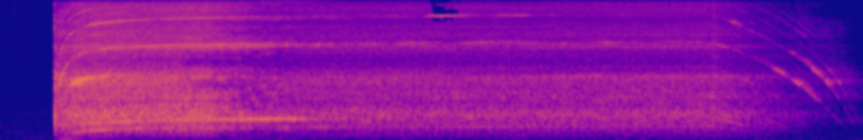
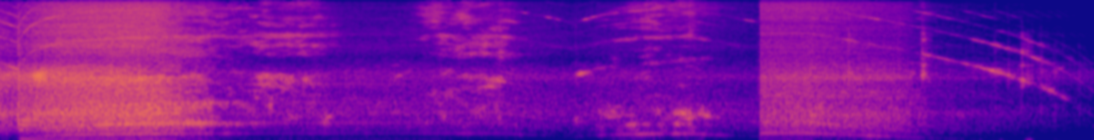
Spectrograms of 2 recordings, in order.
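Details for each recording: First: Used DeWalt die grinder after a cord repair, new bearings and a polished shaft, run on test: spins up fast to a steady high whine with no grinding or rattle, then winds down smoothly; normal run, bearings sound healthy. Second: Well-used DeWalt die grinder after cord repair; spins up with a rough, rattly high whine that sags and winds down, from a worn top bearing.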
